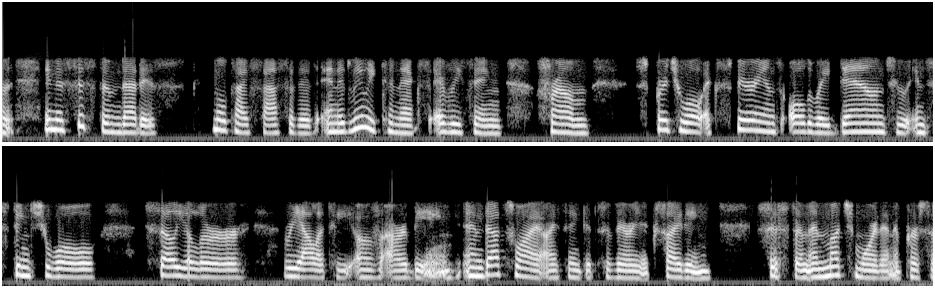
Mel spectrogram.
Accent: Netherlands; moved away as an adult; now in California, United States; Originally, I was born in Holland, the Netherlands, and probably resided there until I was about 26 years old.

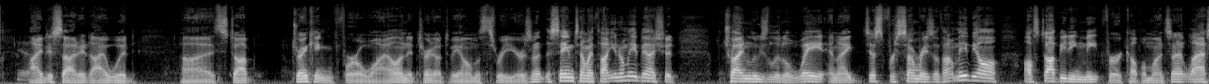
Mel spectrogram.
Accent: Moose Jaw, Saskatchewan, Canada; my mom and dad are from Winnipeg, Zane, but I grew up in Moose Jaw.

